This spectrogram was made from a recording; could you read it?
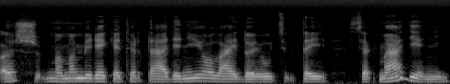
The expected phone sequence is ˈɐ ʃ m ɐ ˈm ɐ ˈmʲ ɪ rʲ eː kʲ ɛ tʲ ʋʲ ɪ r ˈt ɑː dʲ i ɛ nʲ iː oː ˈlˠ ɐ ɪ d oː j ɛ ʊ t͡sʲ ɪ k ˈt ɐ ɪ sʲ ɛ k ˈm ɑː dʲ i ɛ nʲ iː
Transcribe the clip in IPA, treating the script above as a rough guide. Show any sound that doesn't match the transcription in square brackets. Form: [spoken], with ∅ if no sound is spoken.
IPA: ˈɐ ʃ m ɐ ˈm ɐ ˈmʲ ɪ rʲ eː kʲ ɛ tʲ ʋʲ ɪ r ˈt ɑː dʲ i ɛ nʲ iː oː ˈlˠ ɐ ɪ d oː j ɛ ʊ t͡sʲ ɪ k ˈt ɐ ɪ sʲ ɛ k ˈm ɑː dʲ i ɛ nʲ iː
